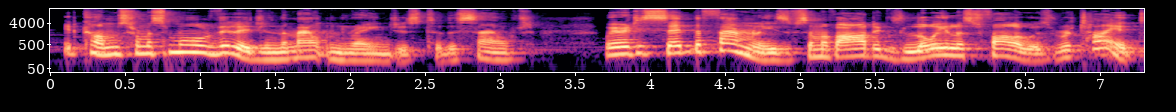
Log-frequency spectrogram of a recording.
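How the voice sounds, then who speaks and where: A man narrating a scripted story in a measured, formal storybook manner. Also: mid-range voice, darkish tone. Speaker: audiobook narrator. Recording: music under the voice.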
